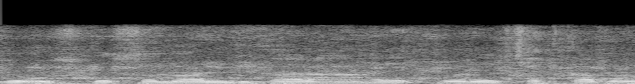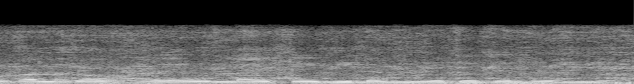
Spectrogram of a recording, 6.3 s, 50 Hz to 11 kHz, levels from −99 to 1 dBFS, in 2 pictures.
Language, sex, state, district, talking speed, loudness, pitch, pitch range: Hindi, male, Uttar Pradesh, Saharanpur, 215 wpm, -14 LUFS, 105 Hz, 100-110 Hz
